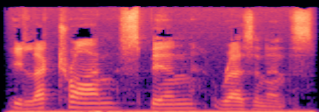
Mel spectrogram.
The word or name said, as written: electron spin resonance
